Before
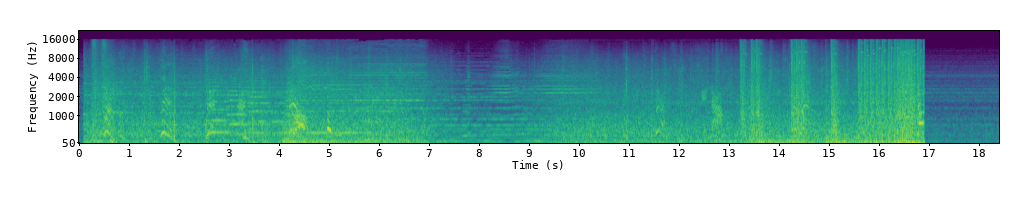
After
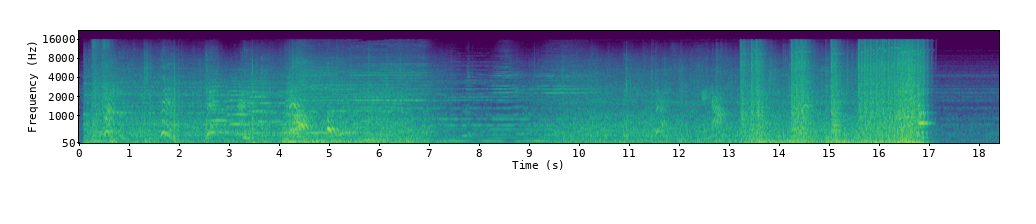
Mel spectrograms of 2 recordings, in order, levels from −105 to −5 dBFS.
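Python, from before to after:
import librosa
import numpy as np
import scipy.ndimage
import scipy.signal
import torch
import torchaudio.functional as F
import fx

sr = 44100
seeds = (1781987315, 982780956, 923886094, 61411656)

p1 = fx.high_shelf(x, sr, hz=fx.line((2.78, 5100.0), (3.42, 9300.0)), db=-9.5, at=(2.78, 3.42), fade=0.02)
p2 = p1 + fx.echo_feedback(p1, sr, ms=83, feedback_pct=27, wet_db=-7.0, dry=0)
y = F.gain(torch.from_numpy(p2), -4.5).numpy()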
